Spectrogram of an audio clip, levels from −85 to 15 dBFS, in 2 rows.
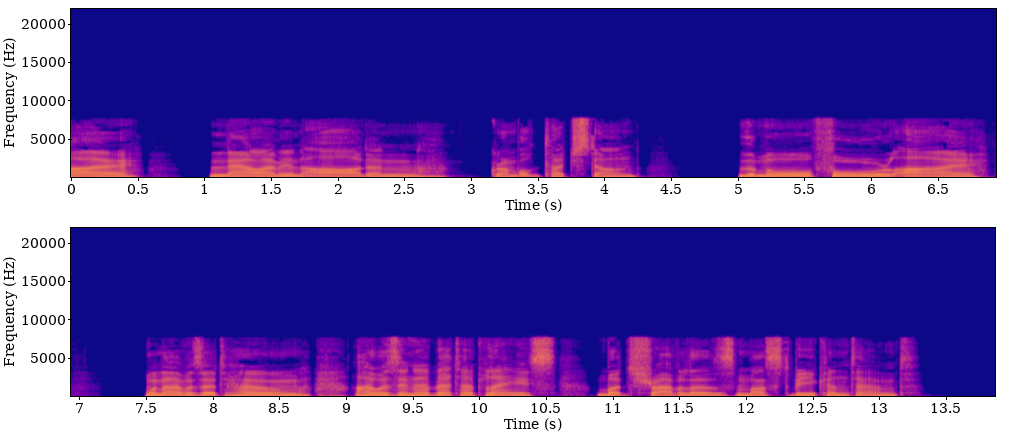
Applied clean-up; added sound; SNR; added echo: none; none; none; none.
